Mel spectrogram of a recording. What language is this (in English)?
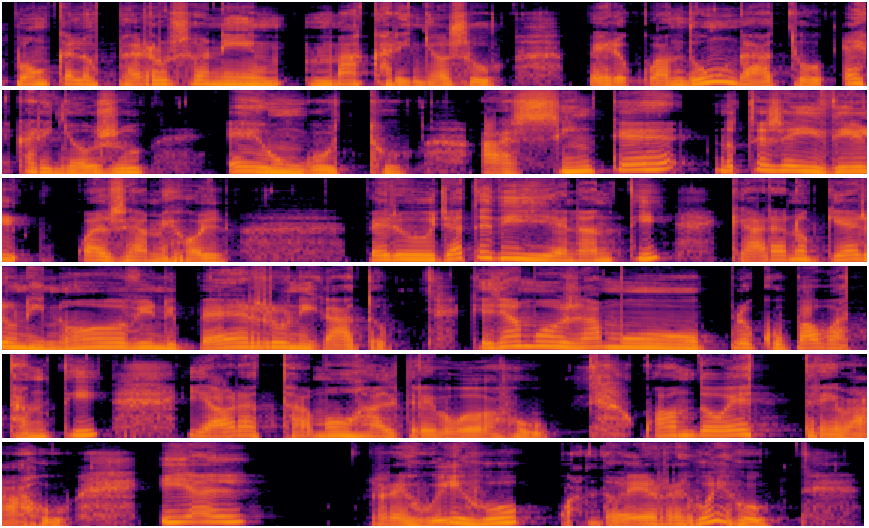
Extremaduran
